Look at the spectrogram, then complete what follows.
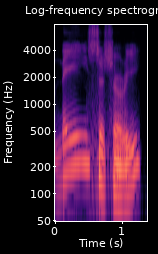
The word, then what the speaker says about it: necessary: Kalau necessary itu ne-nya yang diberikan stressing.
